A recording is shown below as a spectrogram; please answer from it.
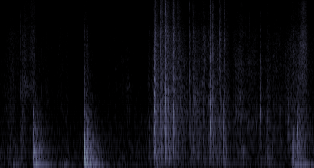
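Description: A deck of divination cards handled and shuffled in the hands: two knocks about half a second and a second in, then a rapid run of crisp card flicks from about two seconds in.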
